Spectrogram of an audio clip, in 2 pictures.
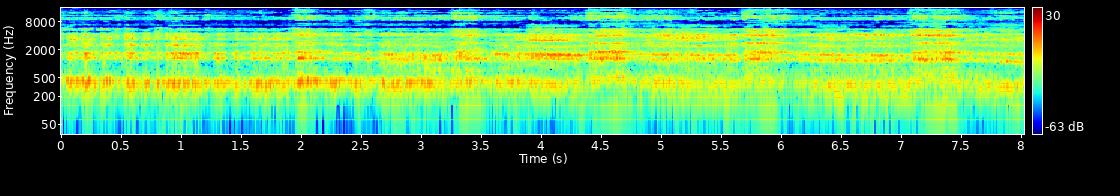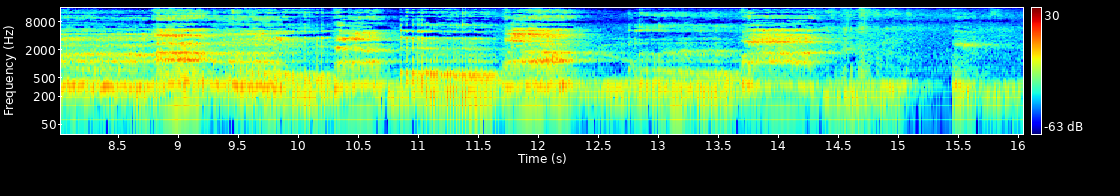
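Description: A koala's deep, rasping bellows repeat in rhythmic snorting pulses, loud and close, a growling call rising and falling over about sixteen seconds.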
